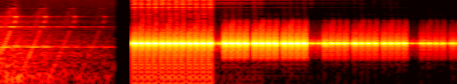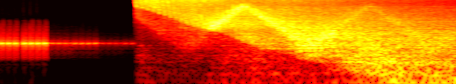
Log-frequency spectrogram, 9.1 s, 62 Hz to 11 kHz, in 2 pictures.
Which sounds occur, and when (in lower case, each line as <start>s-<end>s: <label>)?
1.3s-9.1s: sound effect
